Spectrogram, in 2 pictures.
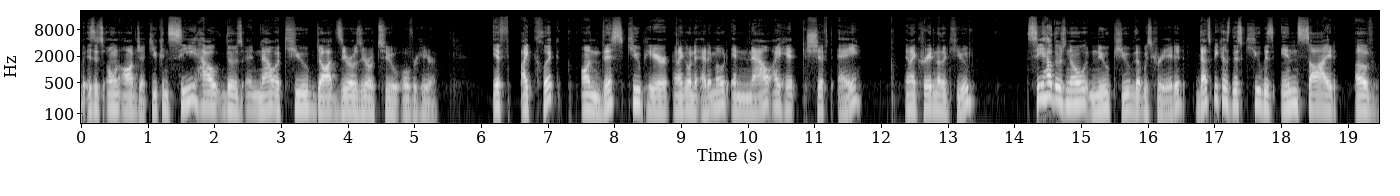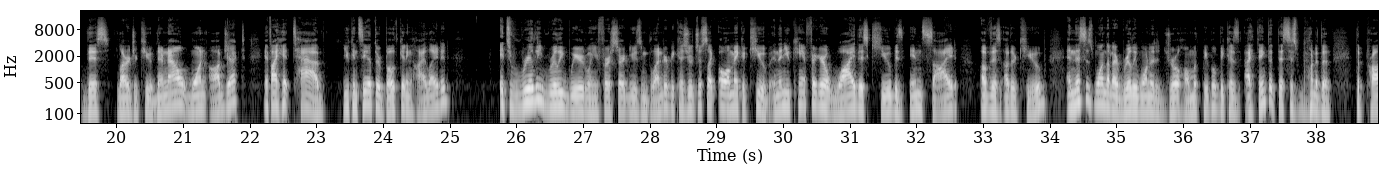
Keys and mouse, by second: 5.5 middle click, 8.8 Tab, 10.8 shift+a, 12.6 g, 21.6 Tab, 22.0 middle click, 22.7 click, 23.9-24.5 middle drag, 30.6 middle click, 32.4 middle click, 33.3-33.9 middle drag.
